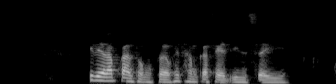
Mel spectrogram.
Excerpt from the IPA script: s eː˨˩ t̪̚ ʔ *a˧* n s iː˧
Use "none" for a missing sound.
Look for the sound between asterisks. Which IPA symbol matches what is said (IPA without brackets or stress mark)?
i˧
